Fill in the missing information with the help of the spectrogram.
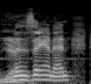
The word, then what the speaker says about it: Mizanin: Happy birthday to Mike the Miz Mizanin. Did I say it right? – Mizanin, who is 43, WWE superstar, who got his start on the Real World and Road Rules Challenge.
